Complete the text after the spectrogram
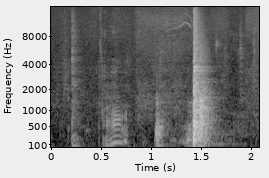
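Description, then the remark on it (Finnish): An object gets knocked over by a dog, giving one sharp clatter after a few soft, indistinct sounds that could be a muffled voice. “Tuota, Koira kaataa täällä.”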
